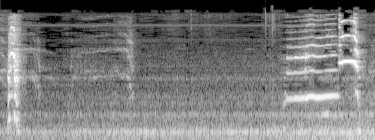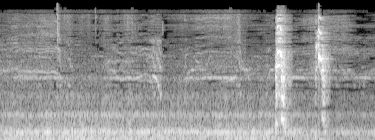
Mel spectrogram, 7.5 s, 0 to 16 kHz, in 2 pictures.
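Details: Peregrine falcons recorded at De Mortel in the Netherlands, evening of 30 April 2009, 19:30: one sharp harsh call, then a thin drawn-out whine ending in a double rasp, and two more grating calls near the end, with a constant low hum beneath.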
